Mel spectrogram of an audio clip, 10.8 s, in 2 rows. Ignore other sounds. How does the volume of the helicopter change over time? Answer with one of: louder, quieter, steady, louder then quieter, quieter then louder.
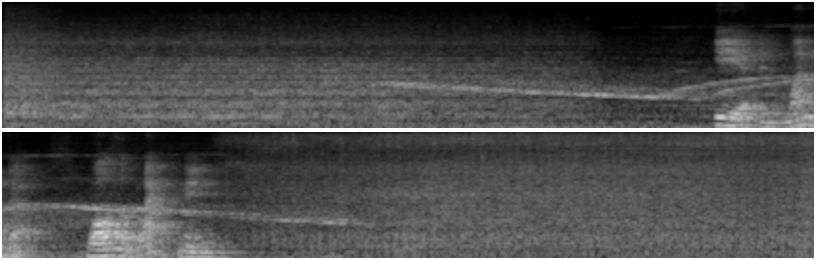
quieter then louder.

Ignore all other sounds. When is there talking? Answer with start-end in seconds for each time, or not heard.
4.8-6.8.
